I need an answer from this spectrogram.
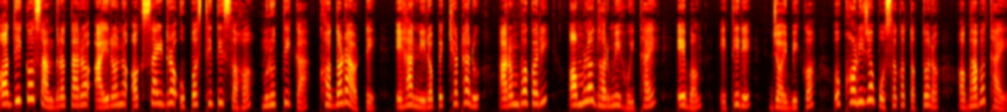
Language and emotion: Odia, neutral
